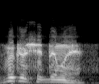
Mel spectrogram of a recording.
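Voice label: Speech Russian; DCS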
